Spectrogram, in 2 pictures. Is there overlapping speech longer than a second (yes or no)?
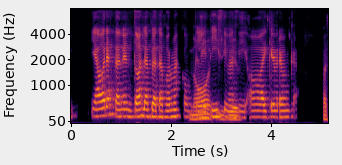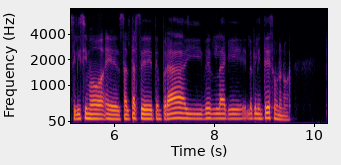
yes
